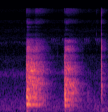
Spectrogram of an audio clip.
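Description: An elderly man coughing twice, the first cough about half a second in and the second under a second later; the coughs of an old man who is ill.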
